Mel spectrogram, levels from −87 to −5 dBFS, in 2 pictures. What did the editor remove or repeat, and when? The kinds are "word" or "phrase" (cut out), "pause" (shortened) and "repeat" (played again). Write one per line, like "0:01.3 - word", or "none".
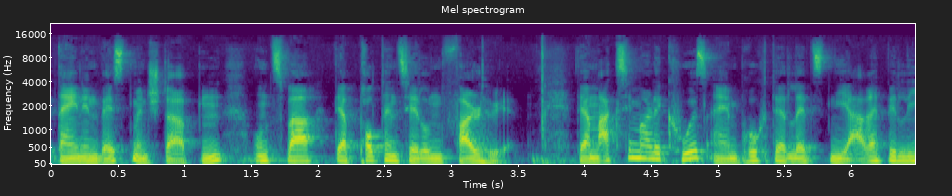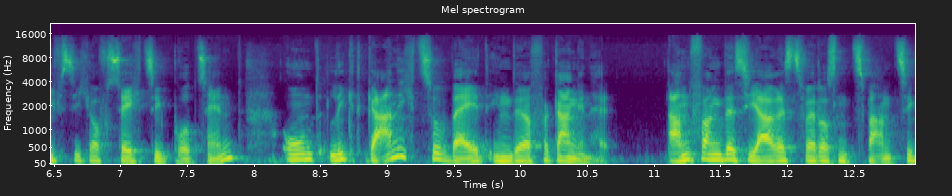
none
